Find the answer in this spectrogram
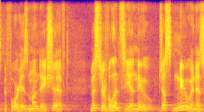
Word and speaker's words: Valencia: my coffee Mr mono Mr Valencia she says but she pronounces it Valena likening my name to a venial disease I think we're ready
